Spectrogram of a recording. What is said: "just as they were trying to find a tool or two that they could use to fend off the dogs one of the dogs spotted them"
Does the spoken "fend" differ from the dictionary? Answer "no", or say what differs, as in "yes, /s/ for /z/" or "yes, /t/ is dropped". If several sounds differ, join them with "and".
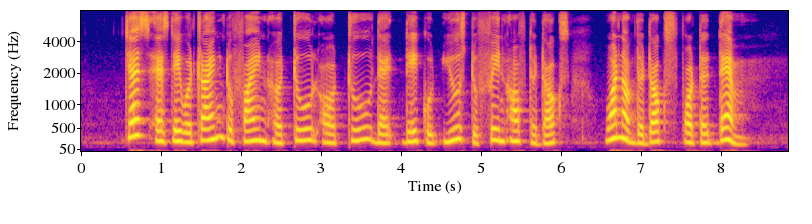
yes, /d/ is dropped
